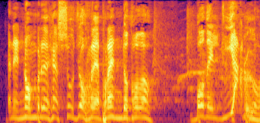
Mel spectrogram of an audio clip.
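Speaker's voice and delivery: loud, shouted Spanish prayer; Pentecostal rebuke. Retold or imitated. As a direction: rebuke the devil in tongues. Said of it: "I got real Pentecostal, real Spanish about it".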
